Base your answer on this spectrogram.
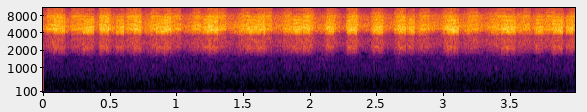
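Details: Cicadas in a Greek pine forest at midsummer, singing as a shrill, sizzling wall of sound that swells and dips in rapid beats, steady throughout and with no other noise.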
